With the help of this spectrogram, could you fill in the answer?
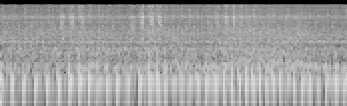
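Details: Yamaha Vega ZR single-cylinder, after repair of rough front engine noise and white smoke (camshaft bearing fitted, new piston rings): quick, even idle putter with steady pulses, no knock or rattle; healthy.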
